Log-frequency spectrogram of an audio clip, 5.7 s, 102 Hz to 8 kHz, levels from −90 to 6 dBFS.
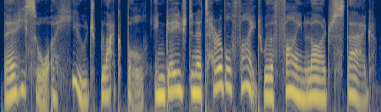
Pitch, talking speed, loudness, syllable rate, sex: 210 Hz, 180 wpm, -17 LUFS, 4.3 syllables/s, female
